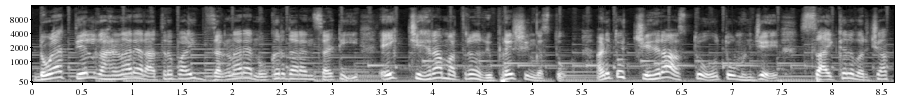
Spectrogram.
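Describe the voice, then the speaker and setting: A male reporter reading a descriptive, lyrical news feature narration. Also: sits high. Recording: voice-over with music bed.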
